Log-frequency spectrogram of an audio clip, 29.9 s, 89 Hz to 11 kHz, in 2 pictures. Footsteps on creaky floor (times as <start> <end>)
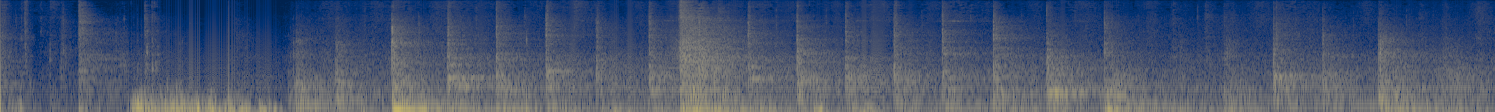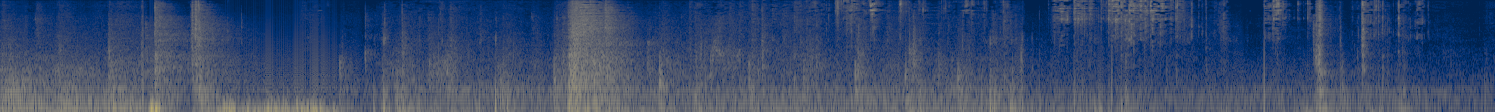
21.4 27.2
